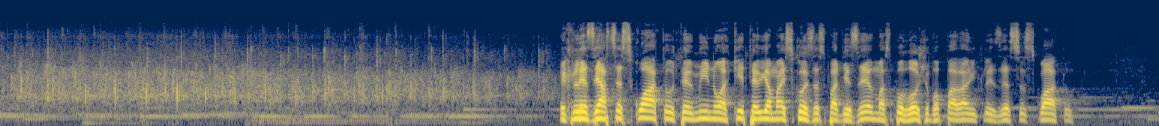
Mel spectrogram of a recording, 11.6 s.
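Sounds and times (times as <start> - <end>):
crowd audience applauding: 0.0 - 6.8
speech: 5.6 - 10.8.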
